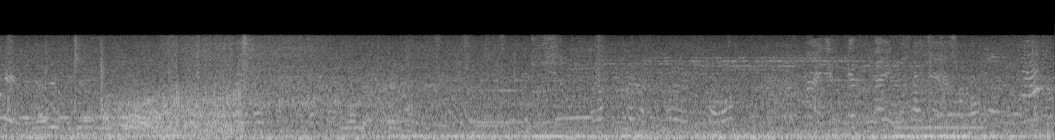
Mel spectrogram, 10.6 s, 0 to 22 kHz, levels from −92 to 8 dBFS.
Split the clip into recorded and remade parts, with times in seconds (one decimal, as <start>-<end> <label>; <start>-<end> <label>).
0.0-0.8 recorded; 0.8-1.4 remade; 1.4-3.6 recorded; 3.6-5.1 remade; 5.1-10.6 recorded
